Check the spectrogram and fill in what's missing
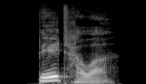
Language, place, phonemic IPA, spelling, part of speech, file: German, Berlin, /ˈbɪltˌhaʊɐ/, Bildhauer, noun, De-Bildhauer.ogg
- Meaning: 1. sculptor (male or of unspecified gender) (occupation) 2. Sculptor (constellation)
